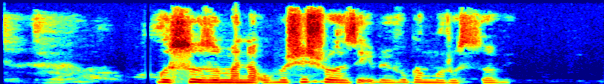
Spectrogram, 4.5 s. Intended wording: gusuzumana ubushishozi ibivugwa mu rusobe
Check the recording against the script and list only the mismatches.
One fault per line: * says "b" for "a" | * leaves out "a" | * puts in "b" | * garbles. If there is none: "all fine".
all fine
